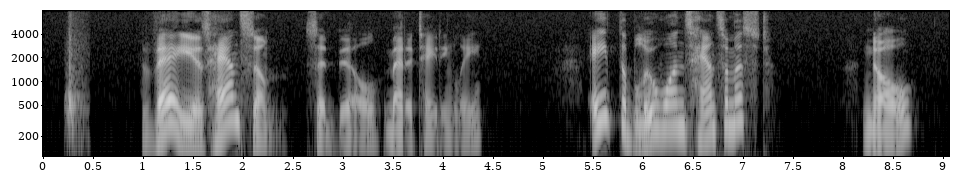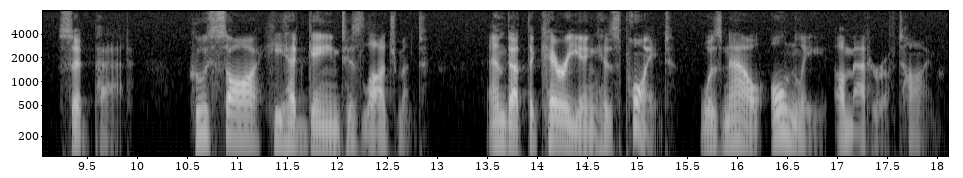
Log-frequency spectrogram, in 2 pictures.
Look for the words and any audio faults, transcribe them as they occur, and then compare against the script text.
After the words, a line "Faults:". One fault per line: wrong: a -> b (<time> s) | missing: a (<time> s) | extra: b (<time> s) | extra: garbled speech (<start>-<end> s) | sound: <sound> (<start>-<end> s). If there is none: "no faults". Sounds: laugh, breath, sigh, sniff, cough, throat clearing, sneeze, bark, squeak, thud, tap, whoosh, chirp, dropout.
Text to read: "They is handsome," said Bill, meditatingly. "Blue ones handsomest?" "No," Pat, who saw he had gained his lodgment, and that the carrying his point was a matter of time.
"They is handsome," said Bill, meditatingly. "Ain't the blue ones handsomest?" "No," said Pat, who saw he had gained his lodgment, and that the carrying his point was now only a matter of time.
Faults:
sound: whoosh (0.2-0.5 s)
extra: Ain't the (5.5 s)
extra: said (9.2 s)
extra: now only (15.9 s)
